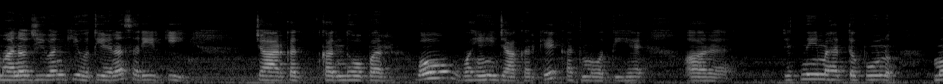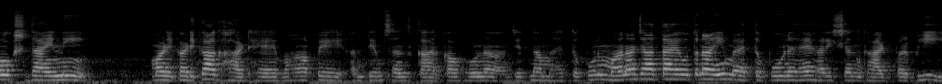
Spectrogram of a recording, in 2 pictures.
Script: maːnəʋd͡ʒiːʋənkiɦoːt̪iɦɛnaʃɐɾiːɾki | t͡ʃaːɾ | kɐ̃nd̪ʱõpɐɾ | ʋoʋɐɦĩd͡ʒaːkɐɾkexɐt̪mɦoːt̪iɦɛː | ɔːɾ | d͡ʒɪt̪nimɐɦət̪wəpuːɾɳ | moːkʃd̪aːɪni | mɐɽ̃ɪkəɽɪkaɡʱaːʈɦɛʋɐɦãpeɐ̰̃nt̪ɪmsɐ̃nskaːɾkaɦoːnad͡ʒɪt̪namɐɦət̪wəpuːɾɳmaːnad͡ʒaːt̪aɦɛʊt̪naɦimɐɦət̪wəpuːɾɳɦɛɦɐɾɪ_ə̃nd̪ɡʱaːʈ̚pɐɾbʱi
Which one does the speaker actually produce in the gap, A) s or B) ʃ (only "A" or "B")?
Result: B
